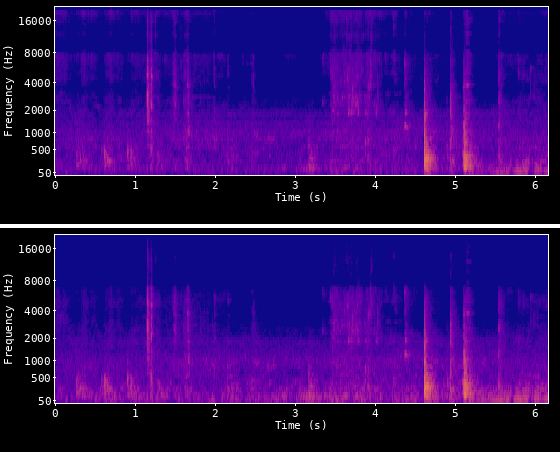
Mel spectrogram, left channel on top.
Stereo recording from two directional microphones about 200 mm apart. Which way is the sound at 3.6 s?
15° left (ahead or behind).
